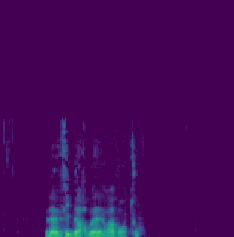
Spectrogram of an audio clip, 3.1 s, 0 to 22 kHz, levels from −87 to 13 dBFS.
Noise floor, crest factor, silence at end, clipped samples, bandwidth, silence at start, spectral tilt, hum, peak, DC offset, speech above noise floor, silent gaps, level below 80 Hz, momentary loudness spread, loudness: -88 dBFS; 20 dB; 1.25 s; under 0.1%; 10.5 kHz; 0.6 s; -8.5 dB/octave; none; -6 dBFS; under 0.1%; 66 dB; none; -60 dBFS; 9 LU; -23 LUFS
